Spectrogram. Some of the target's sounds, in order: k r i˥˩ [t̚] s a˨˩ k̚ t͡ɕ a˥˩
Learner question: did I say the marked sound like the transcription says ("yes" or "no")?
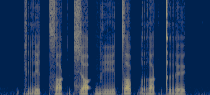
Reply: yes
